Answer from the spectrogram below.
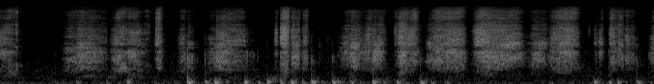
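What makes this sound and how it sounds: Fingernails scratch a yellow foam kitchen sponge with a green abrasive scouring layer, first on the foam side and then on the scouring side. Eleven separate bright, dry rasping strokes are heard, each a short hissy burst with short pauses between them and no lingering ring.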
